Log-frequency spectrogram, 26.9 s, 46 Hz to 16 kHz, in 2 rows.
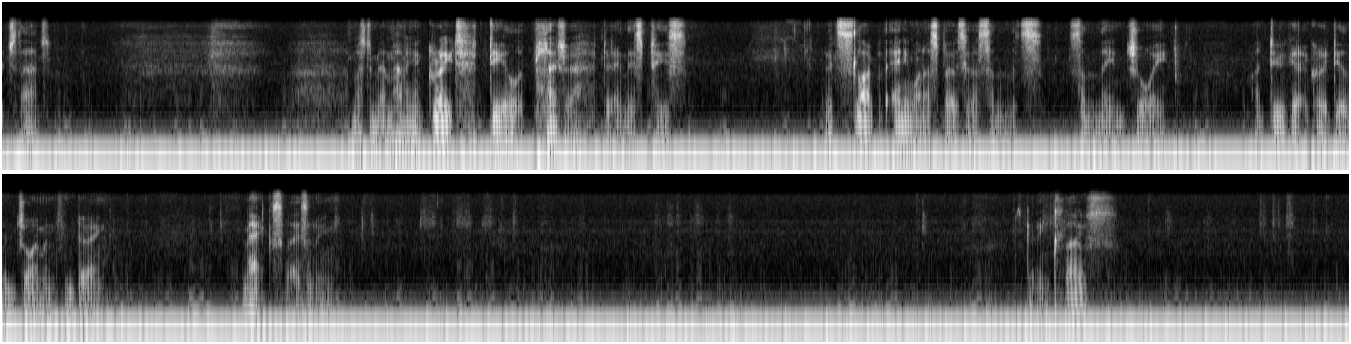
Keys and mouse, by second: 0.0 ctrl+click, 1.0 click, 2.1-5.1 alt+middle drag, 5.6 middle click, 6.0 alt+middle click, 6.8 middle click, 7.1-8.8 alt+middle drag, 11.5 ctrl+click, 13.0 alt+middle click, 17.0-18.1 alt+middle drag, 19.0 middle click, 19.6-23.6 alt+middle drag, 24.1 middle click, 25.0-26.0 alt+middle drag.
